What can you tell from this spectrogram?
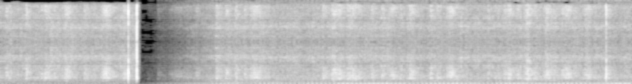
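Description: A small engine running steadily outdoors. The sound cuts off abruptly about a second and a half in, then comes back with a steady low hum.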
